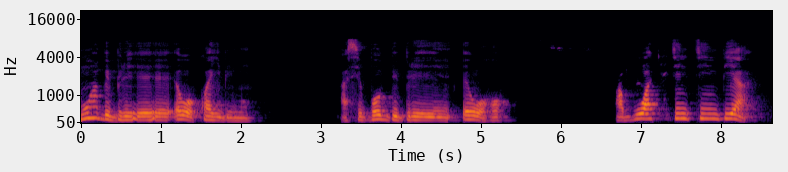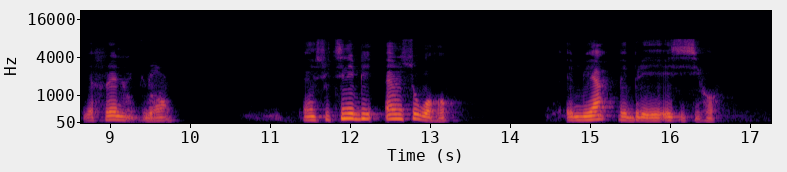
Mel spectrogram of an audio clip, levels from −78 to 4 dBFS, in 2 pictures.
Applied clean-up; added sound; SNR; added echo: neural mask model Resemble Enhance denoiser.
